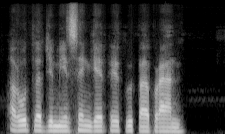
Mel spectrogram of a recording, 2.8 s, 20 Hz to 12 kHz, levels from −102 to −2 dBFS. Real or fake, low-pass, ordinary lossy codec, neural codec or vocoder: fake; 10.8 kHz; AAC, 48 kbps; codec, 16 kHz in and 24 kHz out, 0.6 kbps, FocalCodec, streaming, 2048 codes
